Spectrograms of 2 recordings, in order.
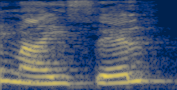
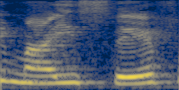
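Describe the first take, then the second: First: "माई सेल्फ" with the L audible before F; "माई सेल्फ", both L and F pronounced; sounded L. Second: "माई सेफ" with the L wrongly silent; "माई सेफ", vowel straight into F; dropped L. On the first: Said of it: "इसे माई सेल्फ पढ़ेंगे". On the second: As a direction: mispronounce it "माई सेफ", no L before F. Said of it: "एल को silent कर देंगे". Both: Shown as a demonstration.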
